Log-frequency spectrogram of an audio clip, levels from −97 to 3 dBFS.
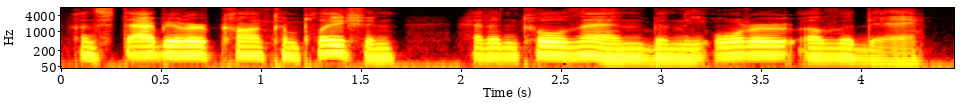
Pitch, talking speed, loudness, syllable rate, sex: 130 Hz, 150 wpm, -18 LUFS, 4.8 syllables/s, male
